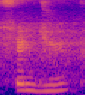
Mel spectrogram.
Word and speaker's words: Feldup: Donc voilà, Feldup, comme ça se prononce, F-E-L-D-U-P.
